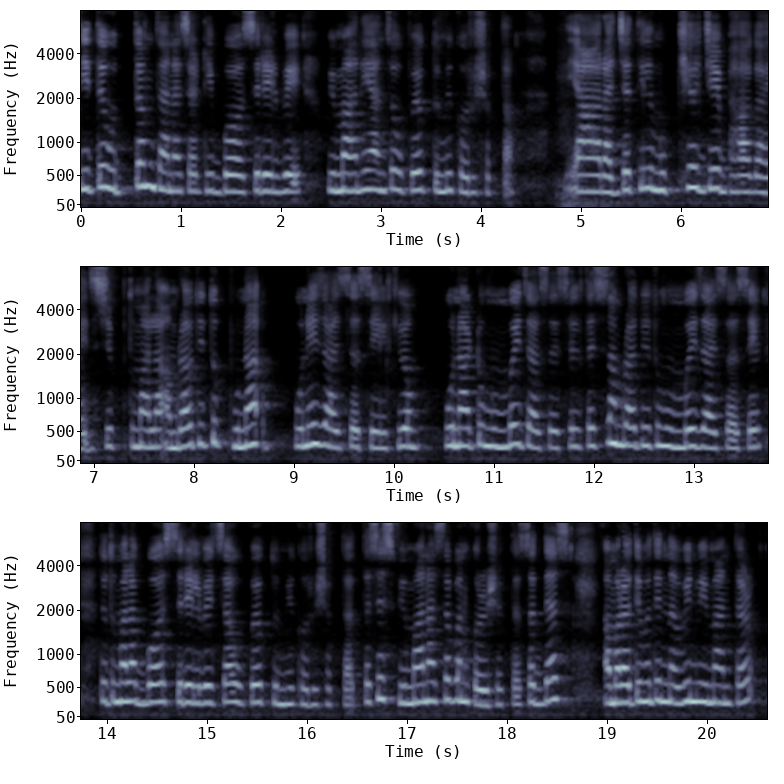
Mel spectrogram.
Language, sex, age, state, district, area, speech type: Marathi, female, 18-30, Maharashtra, Amravati, rural, spontaneous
